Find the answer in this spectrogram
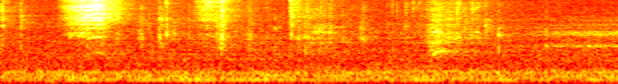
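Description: Faint handling noise from a micro RC crawler chassis being turned in the hands: a short hiss about a third of a second in, then a few soft, quieter ticks and rubs.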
